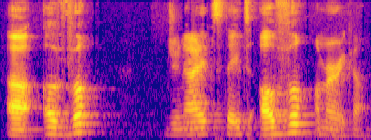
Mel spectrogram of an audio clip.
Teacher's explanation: OF no se dice off con F, se dice con V. Porque si dices F, va a sonar a que estás diciendo OFF.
